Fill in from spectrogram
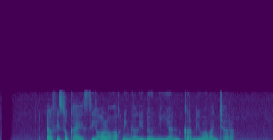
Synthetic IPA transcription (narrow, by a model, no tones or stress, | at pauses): ʔɛlfisukaɛsihɔlɔɦɔk̚niŋɡalidoniankɨrdiwawaɲt͡ʃaɾa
